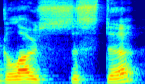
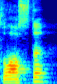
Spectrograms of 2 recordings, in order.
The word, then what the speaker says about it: Gloucester: Gloucester, pronounced Gloucester by Americans. It's pronounced Gloucester.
